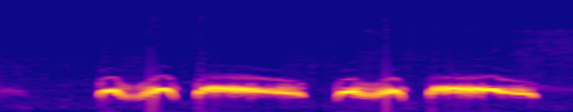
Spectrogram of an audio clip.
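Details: Spotted dove cooing: two paired phrases, each a short wavering coo followed by a longer, steady, slightly falling coo, low and mellow, with clean silence around them.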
